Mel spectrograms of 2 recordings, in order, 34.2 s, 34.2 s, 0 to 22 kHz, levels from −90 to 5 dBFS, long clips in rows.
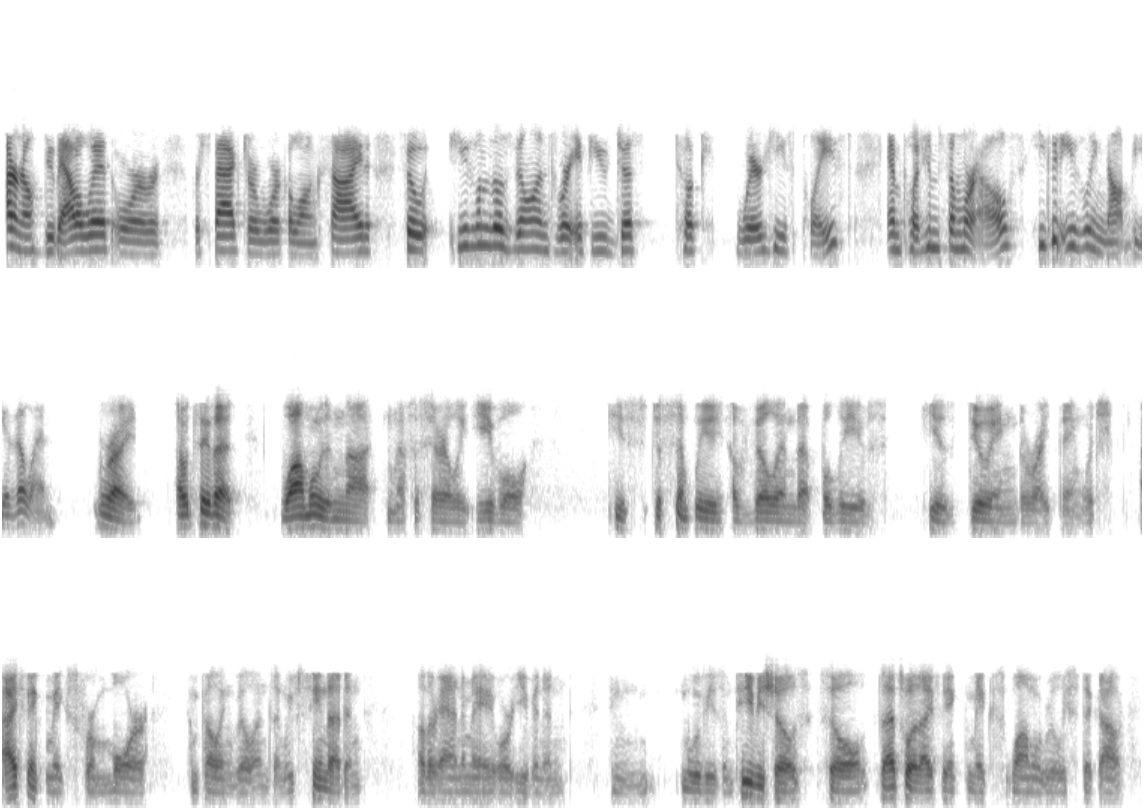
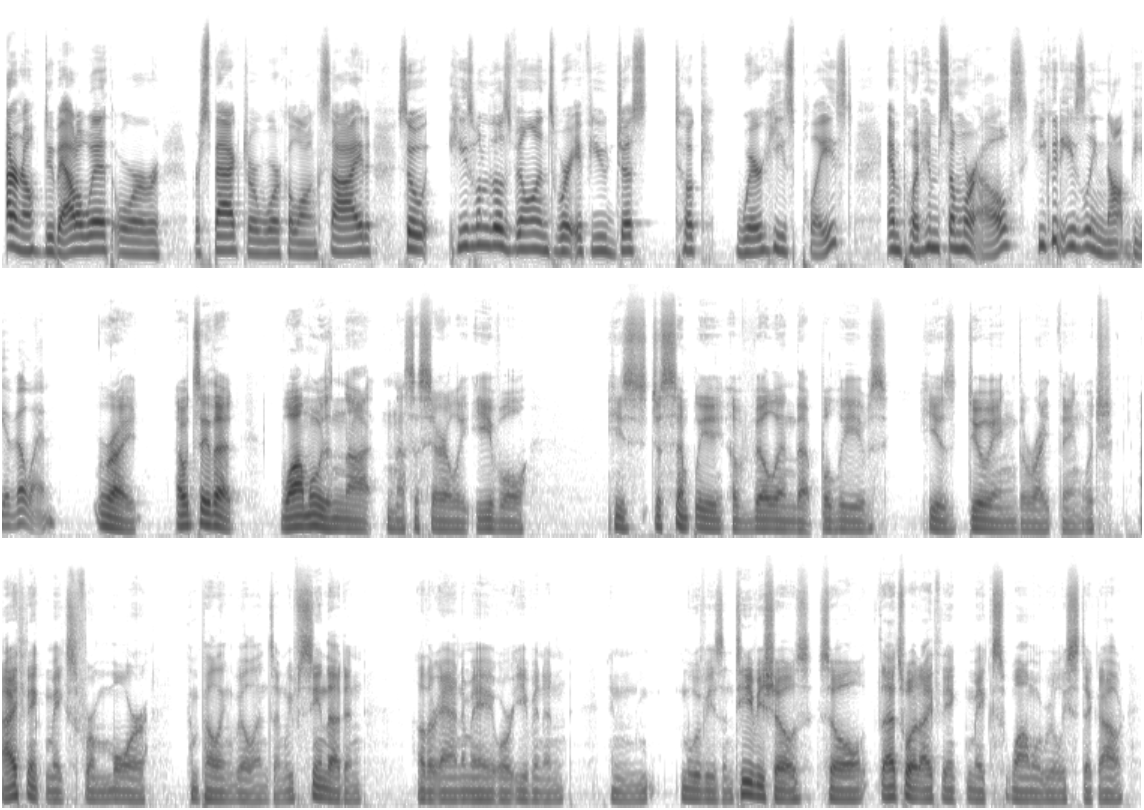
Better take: second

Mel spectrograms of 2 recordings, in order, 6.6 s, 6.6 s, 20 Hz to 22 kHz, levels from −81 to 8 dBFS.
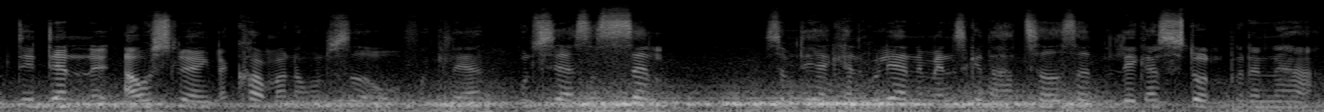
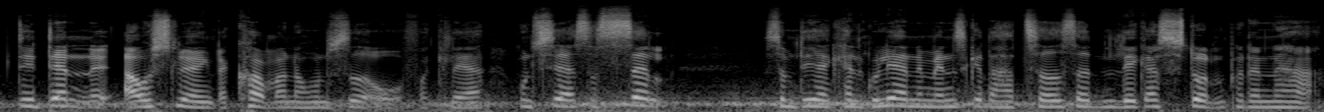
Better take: second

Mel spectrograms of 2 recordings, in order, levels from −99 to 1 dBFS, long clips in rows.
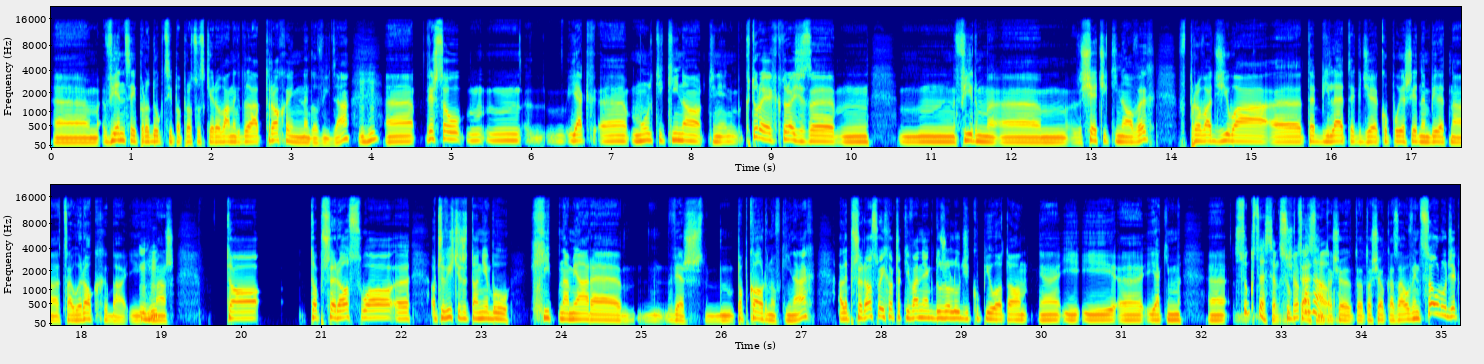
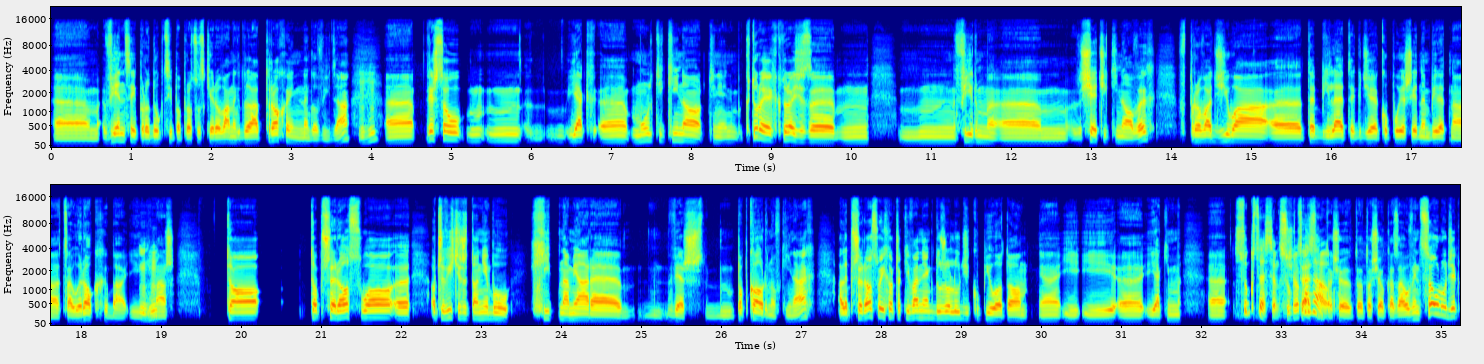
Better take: first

